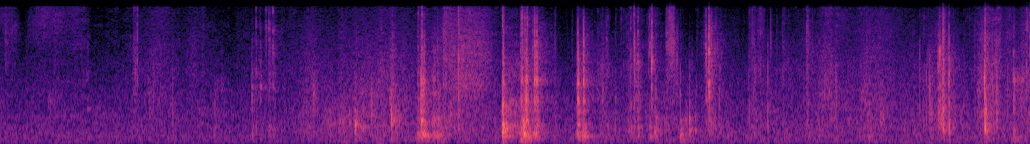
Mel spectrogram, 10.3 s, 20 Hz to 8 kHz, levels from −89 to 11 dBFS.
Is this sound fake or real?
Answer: real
